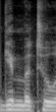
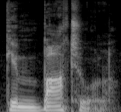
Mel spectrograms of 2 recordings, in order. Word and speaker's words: gimbatul: In fact, that pattern, Catriona, would also suggest that the stress should fall on the second syllable. Ashk, naz, gimbatul.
